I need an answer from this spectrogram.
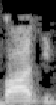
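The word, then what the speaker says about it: N'Fagie: It's N apostrophe F-A-G-I-E. – Got it. So is the N silent? – Nah, everybody just called me Faji, but my real name is Nfaji.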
